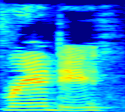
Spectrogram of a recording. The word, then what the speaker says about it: Randy: said it right yes people call me Brandy a lot and I'm like nope there's no be yeah it's Randy and again I know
